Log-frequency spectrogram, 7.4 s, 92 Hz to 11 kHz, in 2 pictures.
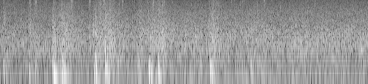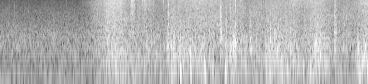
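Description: A horse's hooves clop along in the video game Red Dead Redemption 2, a handful of uneven steps at first, then a denser, louder stretch of hoofbeats with wind noise.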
